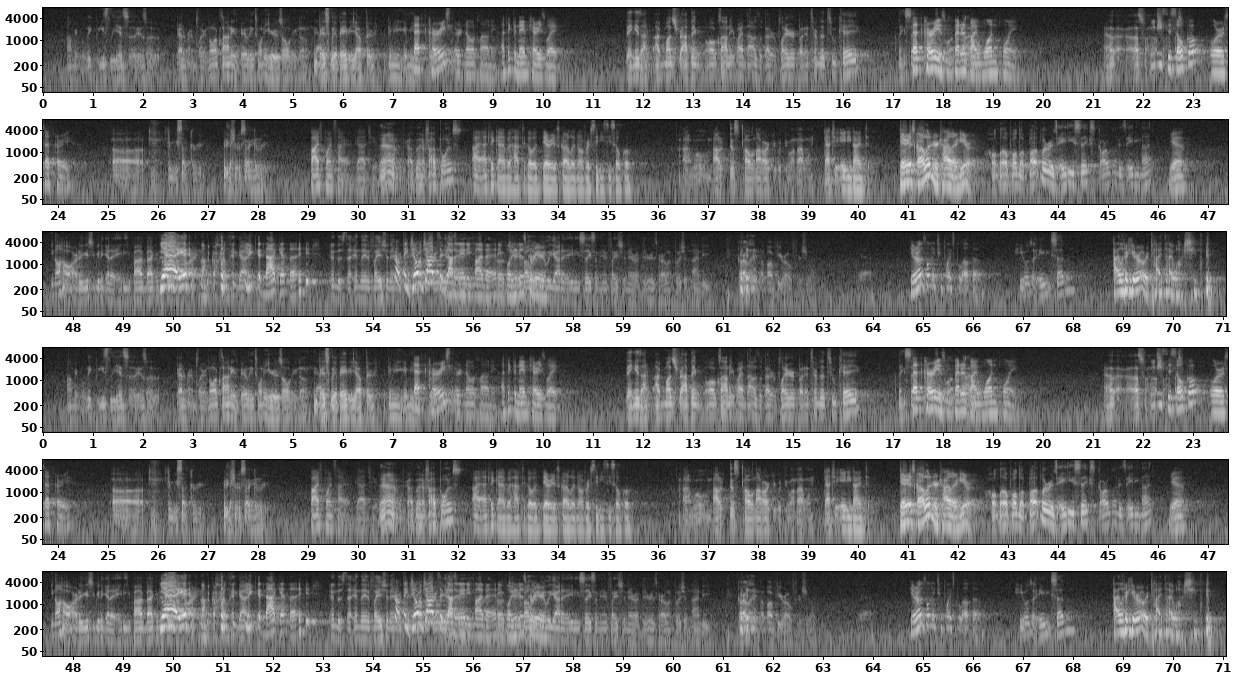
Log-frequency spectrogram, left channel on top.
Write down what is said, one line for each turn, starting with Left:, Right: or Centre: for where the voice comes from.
Right: I mean, Malik Beasley is a is a veteran player. Noah Clowney is barely 20 years old, you know.
Left: Gotcha.
Right: He's basically a baby out there. Give me give me
Left: Seth Curry
Right: Billy Beasley.
Left: or Noah Clowney? I think the name carries weight.
Right: Thing is, I I much I think Noah Clowney right now is a better player, but in terms of 2K, I think Seth
Left: Seth
Right: Curry
Left: Curry
Right: is
Left: is
Right: a little
Left: better
Right: higher.
Left: by one point.
Right: Uh, uh, that's fine,
Left: CD
Right: that's fine,
Left: Sissoko
Right: that's fine.
Left: or Seth Curry?
Right: Uh, <laughs> <sighs> give me Seth Curry. Pretty
Left: Seth
Right: sure it's
Left: Curry.
Right: Seth Curry.
Left: Five points higher. Got you.
Right: Damn, got that five points.
Left: I, I think I would have to go with Darius Garland over CD Sissoko.
Right: I will not this I will not argue with you on that one.
Left: Got you. 89. to. Darius Garland or Tyler Hero?
Right: Hold up, hold up. Butler is 86, Garland is 89.
Left: Yeah.
Right: You know how hard it used to be to get an 85 back in
Left: Yeah,
Right: the day? Not
Left: <laughs>
Right: Gar,
Left: yeah,
Right: <laughs> not Garland got
Left: you
Right: it
Left: cannot get that. <laughs> I
Right: in the sta- in the inflation era.
Left: don't think
Right: Jimmy
Left: Joe
Right: Butler
Left: Johnson
Right: barely
Left: got
Right: has
Left: an
Right: an
Left: 85
Right: 80.
Left: at any
Right: Bro,
Left: point
Right: Jimmy
Left: in his
Right: Butler
Left: career.
Right: barely got an 86 in the inflation era. Darius Garland pushing 90.
Left: <laughs>
Right: Garland above hero for sure.
Left: yeah. Hero's only two points below, though.
Right: He was an 87?
Left: Tyler <laughs> Hero or Ty Ty Washington?
Right: <laughs>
